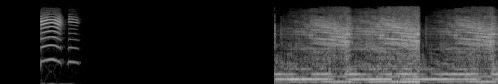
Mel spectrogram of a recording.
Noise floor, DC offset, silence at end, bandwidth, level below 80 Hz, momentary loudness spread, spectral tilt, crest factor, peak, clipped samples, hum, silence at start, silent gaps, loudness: under -90 dBFS; under 0.1%; 0 s; 16.5 kHz; -52 dBFS; 13 LU; -2 dB/octave; 16 dB; -6 dBFS; under 0.1%; 60 Hz at -40 dBFS; 0.4 s; 0.87-2.74 s; -19 LUFS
